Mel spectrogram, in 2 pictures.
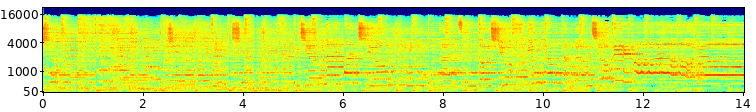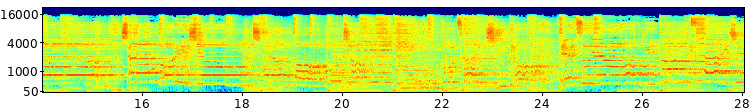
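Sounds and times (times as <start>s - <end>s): woman singing a pop song: 0.0s - 1.2s, 2.4s - 28.0s
backing music: 0.0s - 28.0s.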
